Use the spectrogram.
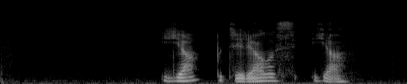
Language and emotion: Russian, neutral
